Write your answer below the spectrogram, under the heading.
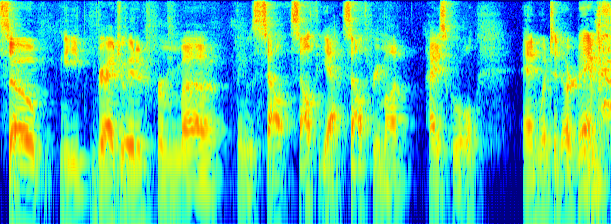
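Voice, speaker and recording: A man with a plain, everyday voice speaks fairly slowly at a fairly low pitch, his pitch varying in an ordinary way. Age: 30s. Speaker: software developer and bar regular. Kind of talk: casual chat.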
